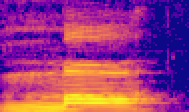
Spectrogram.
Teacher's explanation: First tone, that's the flat tone. Flat one. Ma, you can just take that one and just pull it horizontally and you get ma, first tone.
